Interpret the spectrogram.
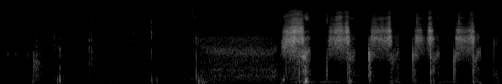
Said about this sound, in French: Lièvre et souris entendent des bruits de pas et encore une voix.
